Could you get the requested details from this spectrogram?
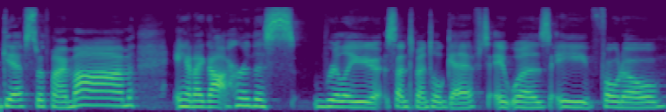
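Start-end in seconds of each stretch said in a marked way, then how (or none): none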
